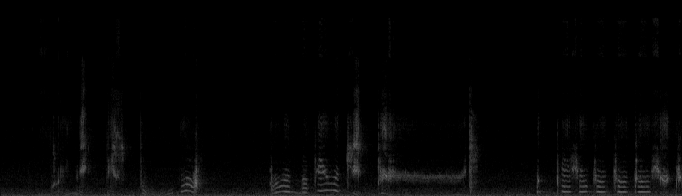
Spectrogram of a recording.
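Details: Talking pet budgerigar, a male, chatting and saying 'Peek-e-boo' instead of his usual 'Peeka-boo'; squeaky voice-like syllables, arching chirps and a sustained level whistled note midway, then clipped repeated notes.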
